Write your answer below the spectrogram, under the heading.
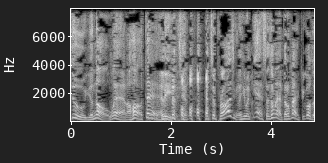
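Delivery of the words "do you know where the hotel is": slow, fake Italian accent. Retelling a woman asking where the hotel is, in put-on Italian accent. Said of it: "she actually spoke in what she thought was an Italian accent".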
